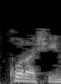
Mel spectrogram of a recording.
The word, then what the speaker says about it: Qurashi: Yeah, it should be pronounced Qurashi, not Qurashi. Qurashi means someone from the Quraysh tribe.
